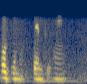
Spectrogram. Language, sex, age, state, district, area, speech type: Tamil, female, 18-30, Tamil Nadu, Vellore, urban, conversation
